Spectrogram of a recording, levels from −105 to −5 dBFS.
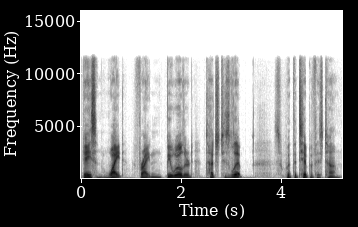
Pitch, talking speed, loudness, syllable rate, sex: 110 Hz, 150 wpm, -20 LUFS, 5.8 syllables/s, male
